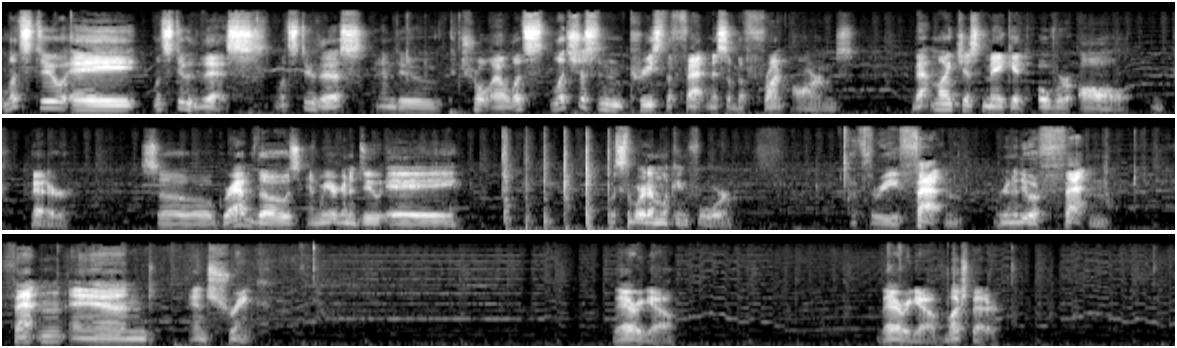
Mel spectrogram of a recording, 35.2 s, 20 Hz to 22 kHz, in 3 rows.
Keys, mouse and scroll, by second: 0.4 c, 4.6 ctrl+l, 33.5 Tab.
